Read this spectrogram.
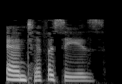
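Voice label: "antitheses", British English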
